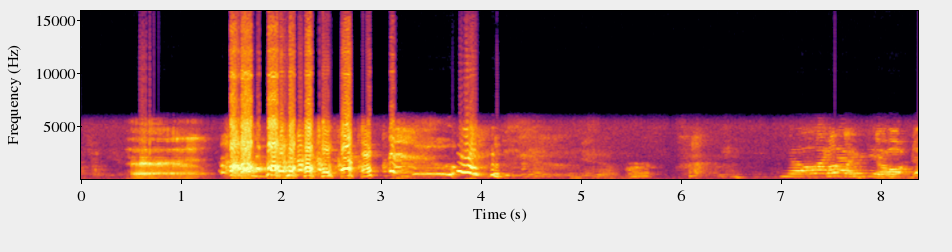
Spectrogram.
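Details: A girl burping: a long, loud, rumbling burp with several pulses, followed by talking and a laugh; ordinary belching.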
